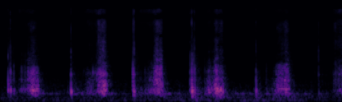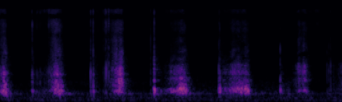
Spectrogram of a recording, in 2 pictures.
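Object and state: Faux-leather hardcover book cover.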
